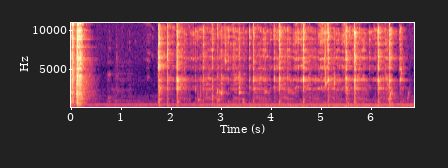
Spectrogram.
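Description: A spoon clinks against a bowl while mixing apple blueberry pie ingredients, a series of light, fairly regular taps and scrapes, close and clear, with no talking.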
